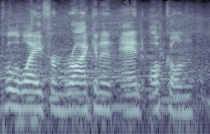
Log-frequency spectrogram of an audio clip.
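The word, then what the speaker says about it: Ocon: räikkönen and a con and finally pronounced a con correctly it's just one of those things I never think about until people correct me on it so I'll try and say ah Khan from now on while we're at it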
